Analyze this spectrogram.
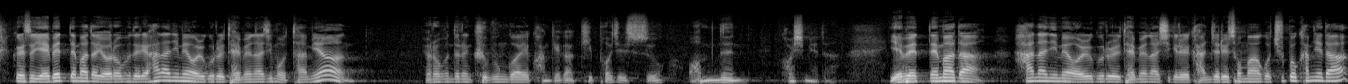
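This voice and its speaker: Lively intonation from a man at a medium pitch and a moderate pace. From Daejeon, Chungcheong, South Korea. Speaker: pastor. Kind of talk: sermon. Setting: online church service.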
